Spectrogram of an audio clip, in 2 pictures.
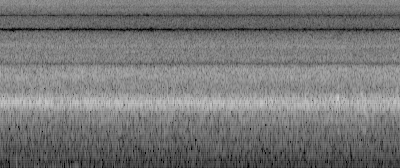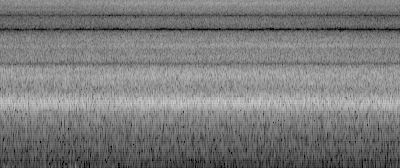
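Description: Steady rushing of a waterfall close by, the curtain of falling water heard from just behind it.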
